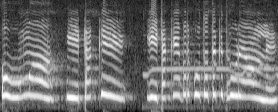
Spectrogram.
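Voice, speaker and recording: A woman's voice: very high-pitched, fairly even intonation, slow pace, fairly bright tone, a little hiss or hum, heavily acted. A woman voicing a sarcastic, grumbling village wife in a cartoon story, nagging, in dull sound with music. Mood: sarcastic, annoyed.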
